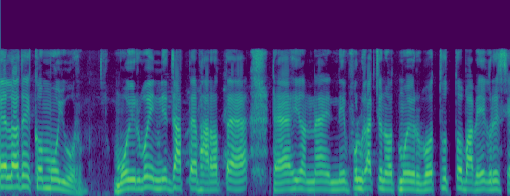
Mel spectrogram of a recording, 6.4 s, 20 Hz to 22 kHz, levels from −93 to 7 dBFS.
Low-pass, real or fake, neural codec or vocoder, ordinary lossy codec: none; real; none; none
